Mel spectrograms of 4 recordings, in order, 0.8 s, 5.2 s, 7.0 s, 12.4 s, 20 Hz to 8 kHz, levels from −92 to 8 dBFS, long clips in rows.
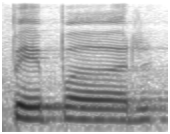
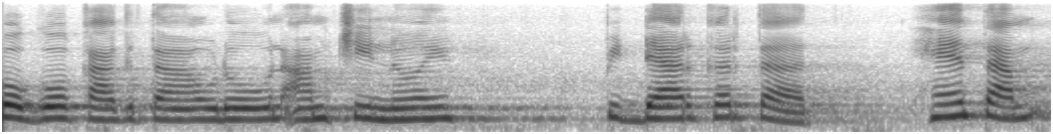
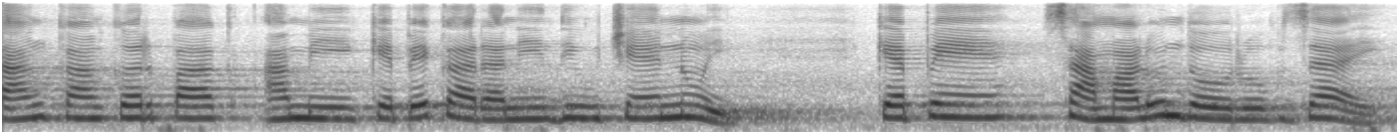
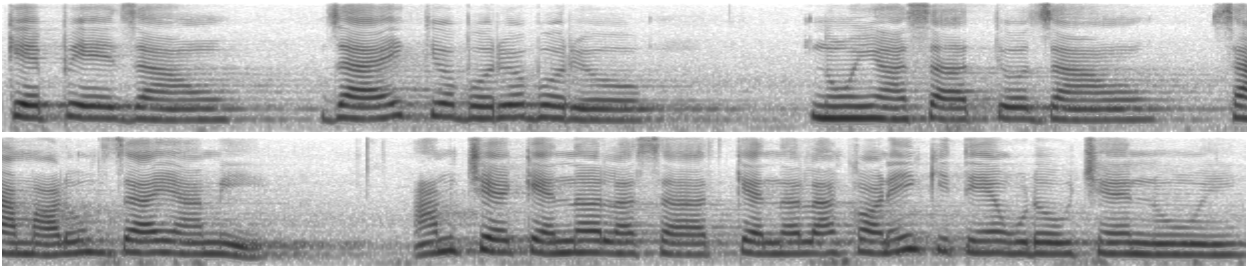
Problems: none marked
